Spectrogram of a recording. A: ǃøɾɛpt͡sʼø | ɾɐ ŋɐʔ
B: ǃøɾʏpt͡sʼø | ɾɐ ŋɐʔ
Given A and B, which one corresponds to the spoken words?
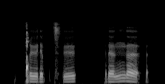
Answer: A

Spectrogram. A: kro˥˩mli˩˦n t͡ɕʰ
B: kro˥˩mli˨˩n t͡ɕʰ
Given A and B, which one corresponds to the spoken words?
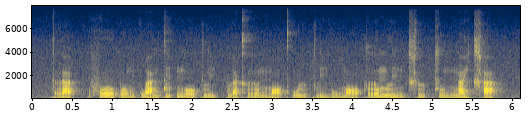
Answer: A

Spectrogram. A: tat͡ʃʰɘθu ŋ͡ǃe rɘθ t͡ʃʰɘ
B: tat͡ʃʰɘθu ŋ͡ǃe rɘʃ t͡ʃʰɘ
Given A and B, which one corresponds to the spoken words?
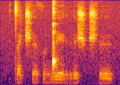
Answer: B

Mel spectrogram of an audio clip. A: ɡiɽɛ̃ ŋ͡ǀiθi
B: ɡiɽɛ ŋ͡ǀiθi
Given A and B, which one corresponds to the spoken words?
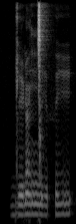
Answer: A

